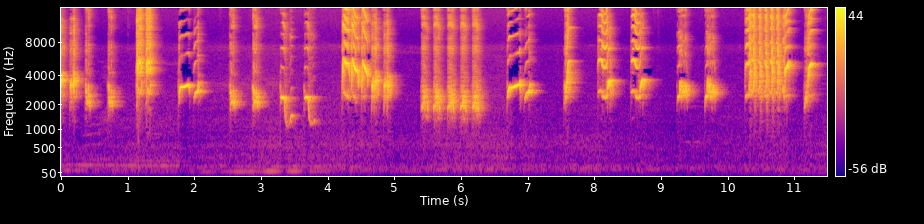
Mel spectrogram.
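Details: A greater green leafbird said to be ready for song competition sings a loud, fast run of varied high chirps, slurred whistles and harsh buzzy bursts, with brief pauses between the phrases.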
